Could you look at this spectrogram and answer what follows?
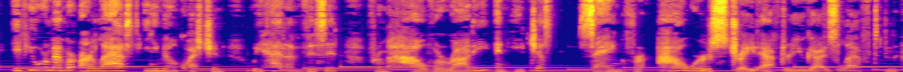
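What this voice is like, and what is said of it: Whispering. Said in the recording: “I'm whispering.”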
